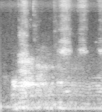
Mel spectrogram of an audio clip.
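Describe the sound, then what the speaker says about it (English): A pet dog barks a couple of times at a distance behind someone talking, short muffled yaps. "I hear my dog in the background"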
